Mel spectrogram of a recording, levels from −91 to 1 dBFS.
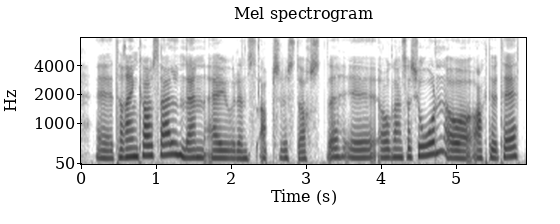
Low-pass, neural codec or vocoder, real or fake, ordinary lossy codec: none; none; real; none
